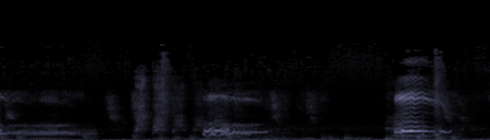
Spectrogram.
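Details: Kittens meowing in a compilation: three soft, thin mewing calls spaced about two seconds apart, the last one the loudest, over a constant low background hum.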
